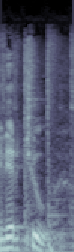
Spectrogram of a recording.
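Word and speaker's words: Virtue: В этом она была примером даже для олимпийской чемпионки Тессе Virt, у которой абсолютно фанатичное отношение к работе. Кстати, именно так правильно произносить её фамилию с ударением на последний слог.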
